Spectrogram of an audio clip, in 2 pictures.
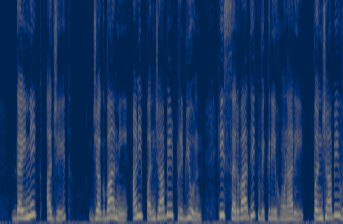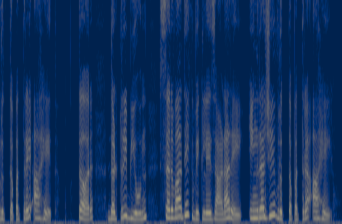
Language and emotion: Marathi, neutral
